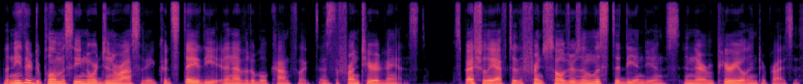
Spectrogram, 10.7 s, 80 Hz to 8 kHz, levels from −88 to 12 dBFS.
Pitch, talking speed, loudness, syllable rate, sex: 155 Hz, 145 wpm, -18 LUFS, 5.4 syllables/s, male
